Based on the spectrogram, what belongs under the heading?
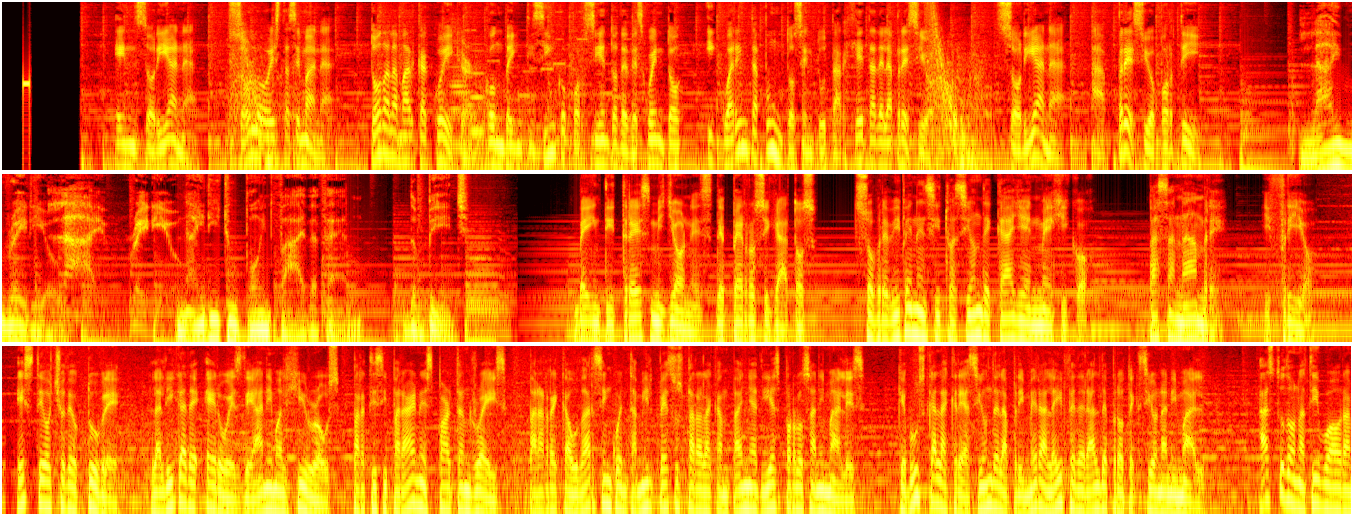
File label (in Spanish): Comercial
